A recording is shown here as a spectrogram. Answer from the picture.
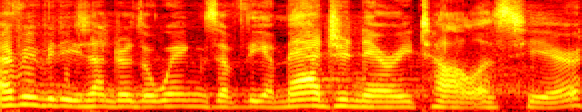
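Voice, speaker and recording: This woman has a plain, everyday voice with a fairly low pitch. She talks at a fairly quick pace. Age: 60s. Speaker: rabbi. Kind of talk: religious service address. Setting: synagogue with congregation and live stream.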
